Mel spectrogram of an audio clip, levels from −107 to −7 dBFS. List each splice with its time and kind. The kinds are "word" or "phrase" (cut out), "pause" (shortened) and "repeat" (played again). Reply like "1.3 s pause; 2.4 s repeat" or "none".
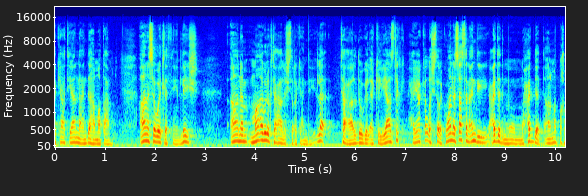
none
